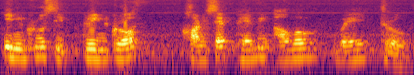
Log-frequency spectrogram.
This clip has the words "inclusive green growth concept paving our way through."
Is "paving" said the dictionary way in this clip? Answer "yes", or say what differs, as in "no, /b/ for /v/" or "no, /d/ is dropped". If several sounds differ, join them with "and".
no, /b/ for /v/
